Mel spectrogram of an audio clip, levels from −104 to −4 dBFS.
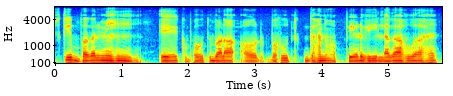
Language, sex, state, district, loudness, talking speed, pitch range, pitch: Hindi, male, Jharkhand, Ranchi, -18 LUFS, 155 wpm, 105-115 Hz, 105 Hz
